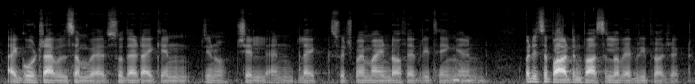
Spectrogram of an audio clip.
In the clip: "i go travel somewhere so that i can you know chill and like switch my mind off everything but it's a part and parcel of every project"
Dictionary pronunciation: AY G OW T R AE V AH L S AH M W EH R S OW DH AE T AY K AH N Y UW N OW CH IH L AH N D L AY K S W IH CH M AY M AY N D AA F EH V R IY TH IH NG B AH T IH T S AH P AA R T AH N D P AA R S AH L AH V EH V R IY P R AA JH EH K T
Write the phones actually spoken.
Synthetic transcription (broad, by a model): AY G OW T R AE V AH L S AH M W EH R S OW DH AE T AY K AH N Y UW N OW CH IH L AH N D L AY K S W IH CH M AY M AY N D AA F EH V R IY T IH NG B AH T IH T S AH P AA R T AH N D P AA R S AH L AH V EH V R IY P R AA JH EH K T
